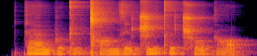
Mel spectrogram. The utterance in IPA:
k æ m b u ɖ i ǀʰ ɑ n z i ʈ͡ʂ i t̪ʰ i ʈ͡ʂʰ o k ɑ

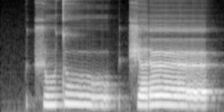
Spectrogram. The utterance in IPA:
t͡ʃ u t uː | t͡ʃ ə ɾ œː

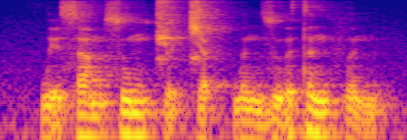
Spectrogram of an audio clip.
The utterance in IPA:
h w ḛ˧˨ s a˧ m s u˧ m t͡ɕ ɔ̰˧˨ j t͡ɕ a˨˩ k̚ h w ə˨˩ n z ṵ˧˥ ə̯ t̪ ə˧ n f ə˧˩˨ n

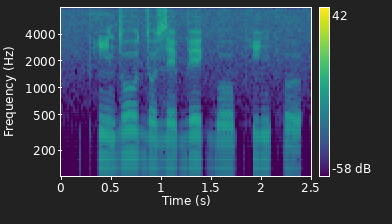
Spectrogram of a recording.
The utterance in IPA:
pʰ ĩ˨ d oː˦ d ʊ˨ z e˨ b eː˦ ɡ͡b oː˨ pʰ i˦ ŋ h ʊ˨

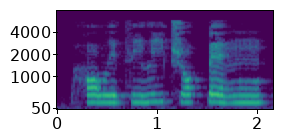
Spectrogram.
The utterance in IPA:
h ɔ˨ β ɪ˨ t͡s i˨ l i˦ t͡ʃ ɔ˦ k͡p ɛ˦˨ ŋ ũ˦

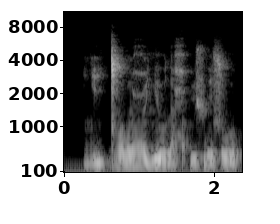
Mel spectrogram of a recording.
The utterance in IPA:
ʎ i ɡ͡ǀ ɔ lˠ y ʕ y lʲ o l a ħ ʔ y ʃ w e s o

